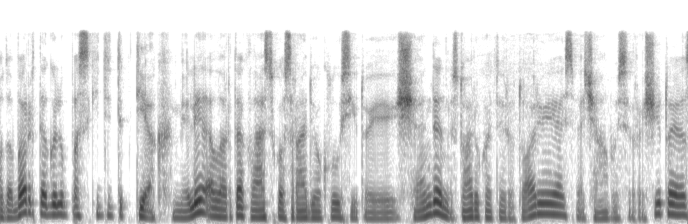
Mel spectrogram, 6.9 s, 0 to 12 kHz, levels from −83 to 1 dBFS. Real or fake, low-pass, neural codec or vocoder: real; 7.2 kHz; none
